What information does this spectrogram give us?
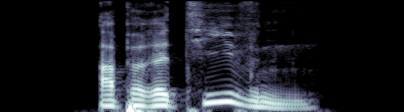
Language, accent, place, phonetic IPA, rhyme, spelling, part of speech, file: German, Germany, Berlin, [apeʁiˈtiːvn̩], -iːvn̩, Aperitifen, noun, De-Aperitifen.ogg
- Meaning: dative plural of Aperitif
